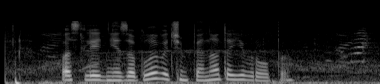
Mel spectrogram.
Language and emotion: Russian, neutral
